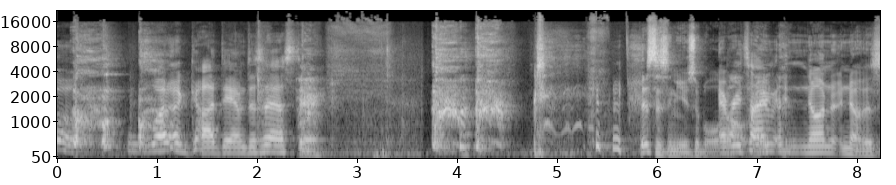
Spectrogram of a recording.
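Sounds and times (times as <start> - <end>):
person coughing harshly: 0.1 - 1.1, 3.7 - 5.7
speech: 0.9 - 2.9, 5.6 - 8.2.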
